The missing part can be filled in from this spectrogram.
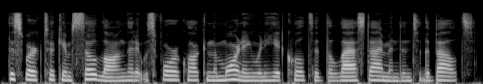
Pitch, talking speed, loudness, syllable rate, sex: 190 Hz, 300 wpm, -18 LUFS, 6.4 syllables/s, female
